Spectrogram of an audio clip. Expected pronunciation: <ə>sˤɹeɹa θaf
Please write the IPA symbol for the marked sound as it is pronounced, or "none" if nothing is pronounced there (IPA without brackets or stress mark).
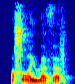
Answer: ə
